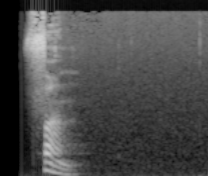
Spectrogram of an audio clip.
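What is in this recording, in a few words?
"fan", Chinese, tone 4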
